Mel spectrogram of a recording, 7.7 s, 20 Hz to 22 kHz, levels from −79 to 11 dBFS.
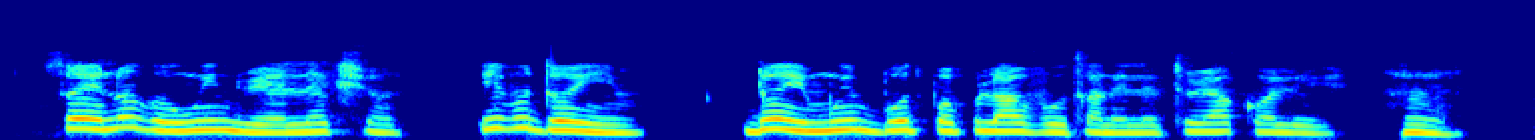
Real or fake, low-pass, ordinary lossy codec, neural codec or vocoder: real; 7.2 kHz; AAC, 48 kbps; none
